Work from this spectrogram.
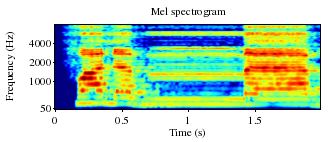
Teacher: میم مشدد پر غنہ کریں گے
